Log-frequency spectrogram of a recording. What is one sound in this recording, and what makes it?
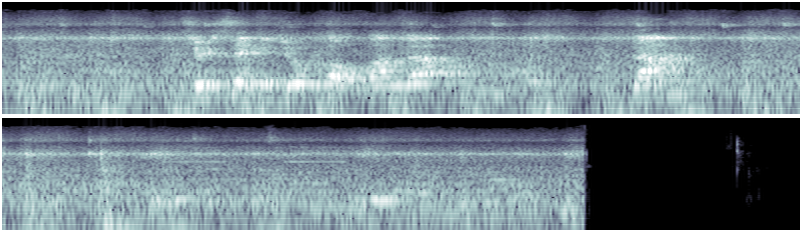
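Feet pound rhythmically on a running treadmill.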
